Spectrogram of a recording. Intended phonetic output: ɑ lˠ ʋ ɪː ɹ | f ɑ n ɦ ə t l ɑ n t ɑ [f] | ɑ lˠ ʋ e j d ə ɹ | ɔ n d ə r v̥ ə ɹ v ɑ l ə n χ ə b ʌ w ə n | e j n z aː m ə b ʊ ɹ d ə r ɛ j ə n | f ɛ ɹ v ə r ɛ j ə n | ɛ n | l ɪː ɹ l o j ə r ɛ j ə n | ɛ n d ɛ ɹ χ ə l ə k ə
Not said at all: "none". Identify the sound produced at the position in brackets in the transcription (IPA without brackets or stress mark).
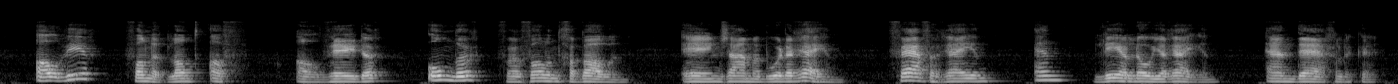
f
